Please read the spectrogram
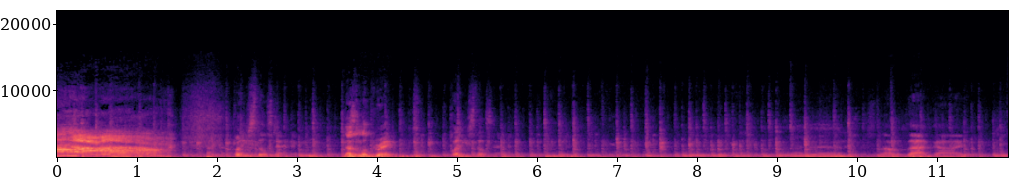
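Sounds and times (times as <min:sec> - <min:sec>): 
man screaming: 0:00.0 - 0:01.6
speech: 0:02.2 - 0:04.4, 0:05.0 - 0:05.8, 0:10.6 - 0:11.6.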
